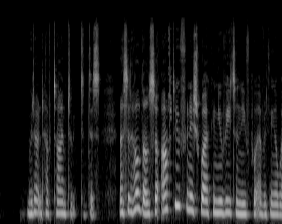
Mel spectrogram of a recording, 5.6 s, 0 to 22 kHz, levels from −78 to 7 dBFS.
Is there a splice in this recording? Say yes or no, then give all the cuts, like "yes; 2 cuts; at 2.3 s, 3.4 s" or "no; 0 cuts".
no; 0 cuts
